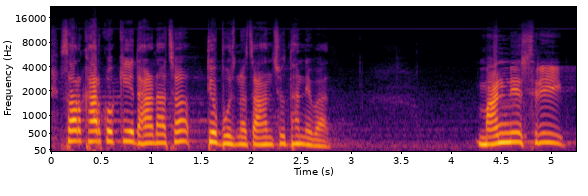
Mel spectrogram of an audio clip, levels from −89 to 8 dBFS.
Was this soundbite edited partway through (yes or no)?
no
